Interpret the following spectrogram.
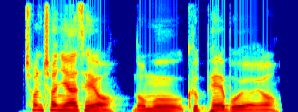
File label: neutral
